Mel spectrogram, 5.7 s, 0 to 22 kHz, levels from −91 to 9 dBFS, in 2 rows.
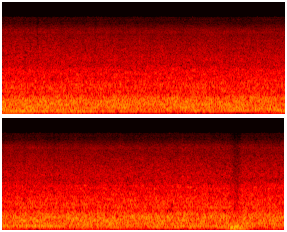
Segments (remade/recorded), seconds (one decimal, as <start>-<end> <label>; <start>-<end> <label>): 0.0-0.5 recorded; 0.5-3.9 remade; 3.9-5.7 recorded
